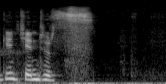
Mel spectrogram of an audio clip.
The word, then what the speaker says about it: Game Changers: Слушайте, какой Game Changer? Game Changers. Множественное число, ёпта.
